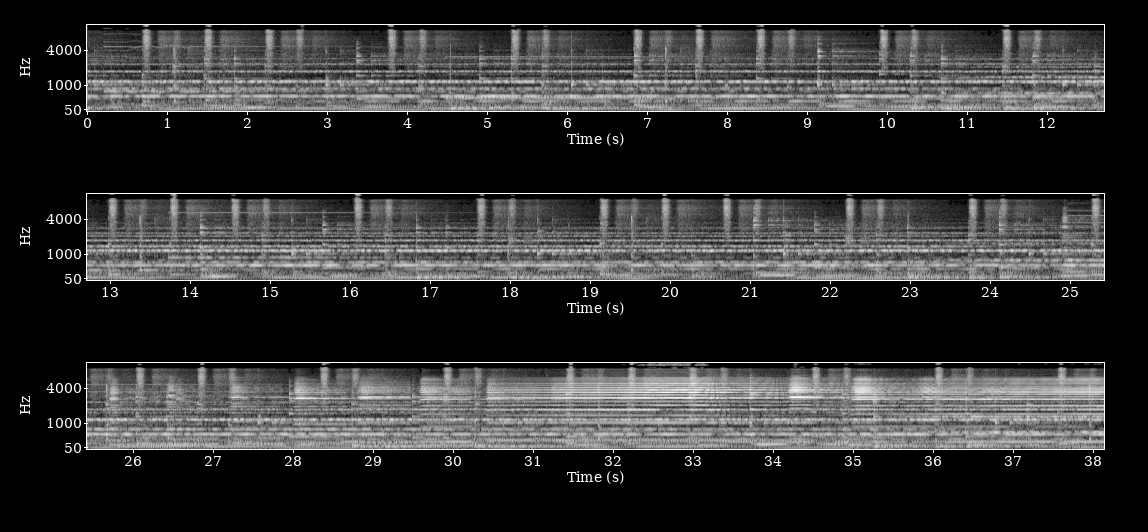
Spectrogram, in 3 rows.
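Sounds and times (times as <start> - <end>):
tropical rainforest zen spa music: 0.0 - 38.1.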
